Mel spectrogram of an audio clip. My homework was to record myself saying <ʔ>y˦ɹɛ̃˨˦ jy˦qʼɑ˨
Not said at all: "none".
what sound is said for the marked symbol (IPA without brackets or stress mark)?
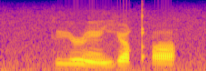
k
